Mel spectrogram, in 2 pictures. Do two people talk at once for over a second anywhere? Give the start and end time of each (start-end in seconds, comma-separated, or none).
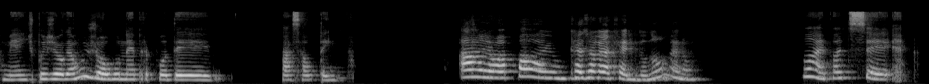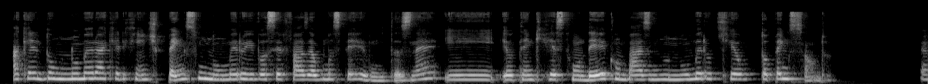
none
